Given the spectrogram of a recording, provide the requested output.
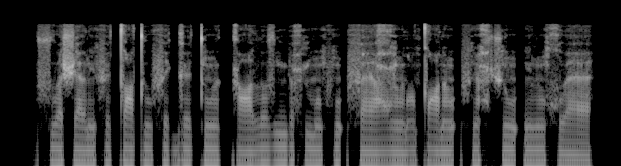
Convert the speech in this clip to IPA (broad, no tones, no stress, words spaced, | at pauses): sʷɑʃæə̯ɾĩfø tɑtufe ɡø tũə̯ kɑ lozmyħmõ fũʔfæ ʕõ ɾũtˤu ɾõʔfĩħ ʃũ ʔĩlũχʷæ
